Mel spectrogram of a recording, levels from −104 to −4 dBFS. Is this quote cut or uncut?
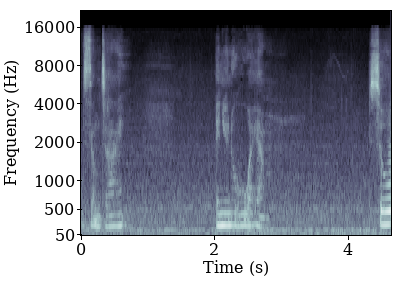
uncut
